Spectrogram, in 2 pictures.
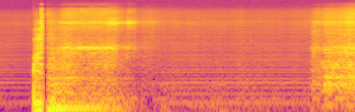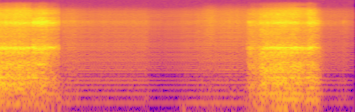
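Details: Snoring sound-effect recording: three soft rasping snores roughly four seconds apart, each about a second long; snoring.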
